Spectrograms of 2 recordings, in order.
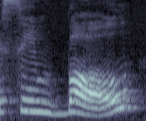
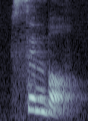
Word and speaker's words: symbol: Let's take a word like symbol. We have two syllables. The first syllable is stressed, and the second syllable is reduced. When we have a reduced vowel, we don't pronounce it fully. We don't say symbol. We reduce it and we pronounce it as a. Symbol. Symbol.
